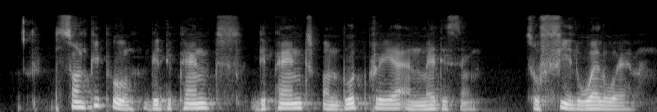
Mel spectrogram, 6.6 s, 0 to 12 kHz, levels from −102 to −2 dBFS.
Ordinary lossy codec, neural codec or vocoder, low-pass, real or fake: none; codec, 16 kHz, 8 kbps, FunCodec, trained on LibriTTS, 25 frames a second; 7.2 kHz; fake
